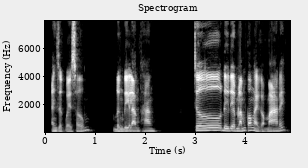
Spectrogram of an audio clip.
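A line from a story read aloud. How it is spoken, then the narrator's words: Cold thin laugh. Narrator (Vietnamese): chỉ cười nhạt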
